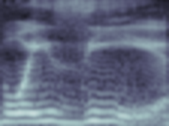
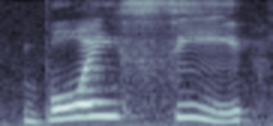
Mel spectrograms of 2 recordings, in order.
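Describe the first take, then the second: First: The second syllable begins with a z sound. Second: The second syllable begins with an s sound. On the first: The speaker calls it wrong. "not boy Z" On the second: The speaker calls it right. "Coral said it's boy boy C"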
